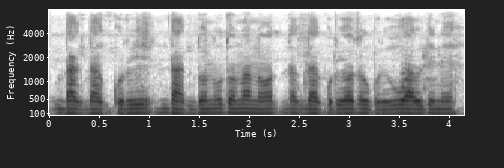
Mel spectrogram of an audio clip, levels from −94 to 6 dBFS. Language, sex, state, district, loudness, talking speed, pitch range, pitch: Chakma, male, Tripura, Unakoti, -17 LUFS, 190 wpm, 110-115 Hz, 115 Hz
